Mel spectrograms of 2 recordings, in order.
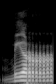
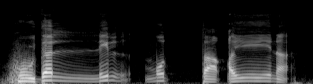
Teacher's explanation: Di sini kita membacanya juga dilebur, ya, dilebur. Tapi meleburnya ini tanpa dengung. Tidak boleh disertai dengung. Tidak boleh mir. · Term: idgham bila gunnah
